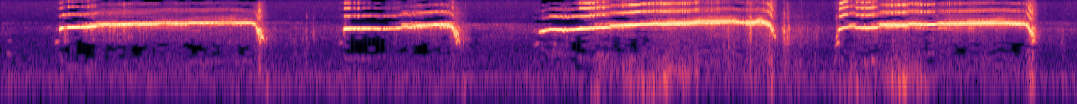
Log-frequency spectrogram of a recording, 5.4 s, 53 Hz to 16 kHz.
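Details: High, thin whistled calls of bald eagles at a Big Bear Lake nest, 18 July 2019, when the father brings a fish for the chick. Four long, slightly rising squeals with short pauses, and faint rustling.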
